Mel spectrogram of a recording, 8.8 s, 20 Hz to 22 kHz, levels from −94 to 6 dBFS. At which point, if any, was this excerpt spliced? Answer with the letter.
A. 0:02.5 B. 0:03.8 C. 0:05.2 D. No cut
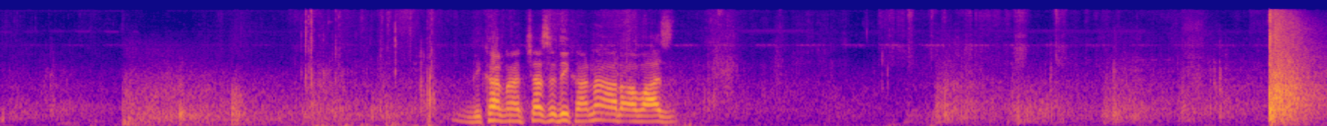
D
